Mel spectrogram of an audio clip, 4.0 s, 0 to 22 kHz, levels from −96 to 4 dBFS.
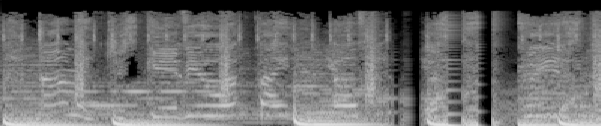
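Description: Repeated stalls (stutter) run from 2.53 to 3.11 s: the buffer starved five times, each gap patched by stretching the last sound, the longest about 120 ms, so the audio drags. A call audio freeze follows at 3.17 to 3.46 s: the sound holds and fades, briefly going silent, then resumes where it stopped, likely from delayed packets emptying the jitter buffer.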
